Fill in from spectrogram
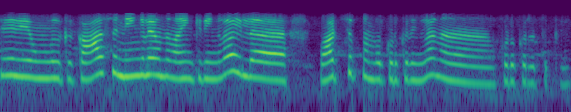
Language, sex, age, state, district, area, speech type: Tamil, male, 18-30, Tamil Nadu, Tiruchirappalli, rural, conversation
